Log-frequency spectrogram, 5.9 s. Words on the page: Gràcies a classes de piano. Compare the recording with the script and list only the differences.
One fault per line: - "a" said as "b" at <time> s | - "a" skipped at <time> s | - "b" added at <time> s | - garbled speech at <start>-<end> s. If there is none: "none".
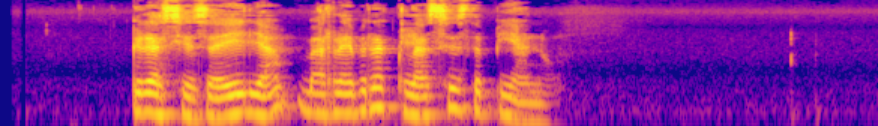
- "ella va rebre" added at 1.6 s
